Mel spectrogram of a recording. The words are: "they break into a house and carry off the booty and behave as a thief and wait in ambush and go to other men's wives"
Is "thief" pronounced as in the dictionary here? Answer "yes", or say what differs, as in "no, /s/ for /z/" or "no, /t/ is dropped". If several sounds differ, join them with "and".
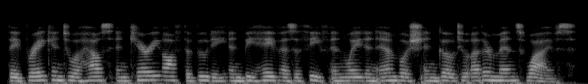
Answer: yes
